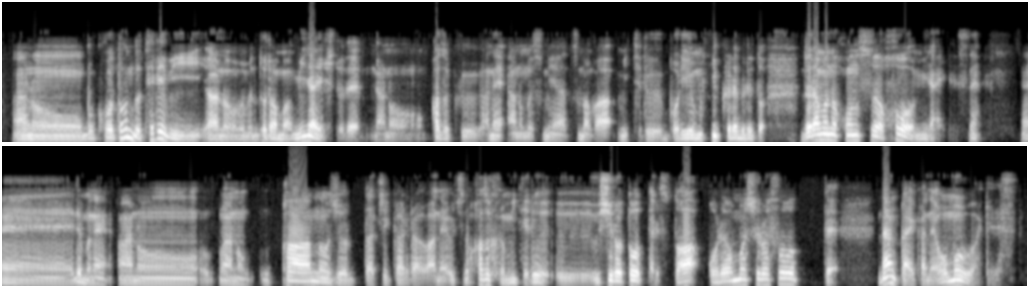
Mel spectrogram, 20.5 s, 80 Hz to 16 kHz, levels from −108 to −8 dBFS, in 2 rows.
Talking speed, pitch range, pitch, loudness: 345 characters per minute, 80-120 Hz, 85 Hz, -17 LUFS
